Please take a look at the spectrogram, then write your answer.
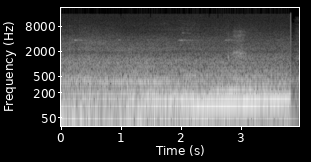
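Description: A truck rumbles loudly past while riding a Yamaha NMAX Turbo scooter on the road, its heavy engine drone rising and building close by through the pass before cutting off with a sharp thump.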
